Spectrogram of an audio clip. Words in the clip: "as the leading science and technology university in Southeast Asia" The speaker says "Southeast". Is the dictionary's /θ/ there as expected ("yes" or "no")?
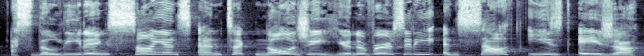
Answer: yes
